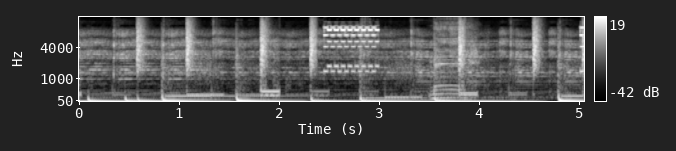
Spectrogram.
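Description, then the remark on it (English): A phone ringtone plays loudly, a catchy melodic tune with punchy, regular beats and bright synth notes repeating for several seconds, with no one talking. “I shouldn't answer this phone, yo.”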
